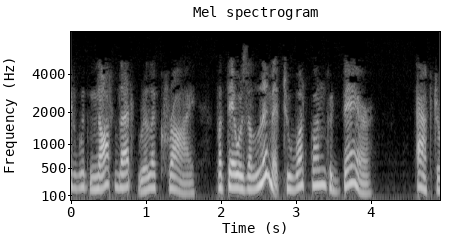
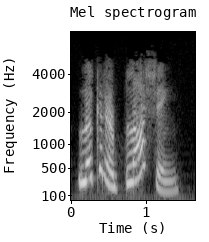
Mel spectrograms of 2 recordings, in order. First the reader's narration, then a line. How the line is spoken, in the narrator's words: giggled Mamie Taylor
